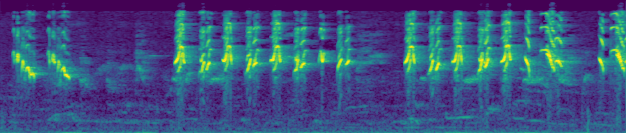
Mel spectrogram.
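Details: Kacer, the oriental magpie-robin, singing its fighting song in two lively bursts of bright, sharp, rapidly repeated chirps, separated by a brief pause, with a soft low hum beneath.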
